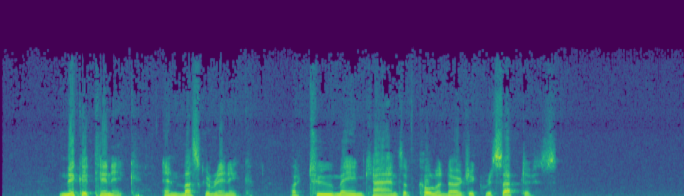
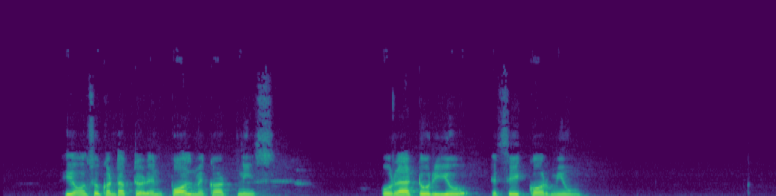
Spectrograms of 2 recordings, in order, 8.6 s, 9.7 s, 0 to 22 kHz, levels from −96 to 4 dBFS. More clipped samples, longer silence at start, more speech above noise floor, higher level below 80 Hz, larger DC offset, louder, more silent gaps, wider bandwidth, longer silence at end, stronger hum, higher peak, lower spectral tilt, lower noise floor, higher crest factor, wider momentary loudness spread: neither; about the same, 0.75 s vs 0.8 s; second, 39 dB vs 63 dB; first, -42 dBFS vs -62 dBFS; neither; first, -15 LUFS vs -19 LUFS; neither; first, 16 kHz vs 7.4 kHz; second, 1.6 s vs 2.45 s; neither; about the same, 0 dBFS vs -2 dBFS; second, -6 dB/octave vs -8.5 dB/octave; second, -53 dBFS vs -81 dBFS; about the same, 16 dB vs 18 dB; about the same, 12 LU vs 12 LU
